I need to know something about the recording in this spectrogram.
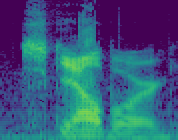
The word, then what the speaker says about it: Skjaldborg: Skjaldborg.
